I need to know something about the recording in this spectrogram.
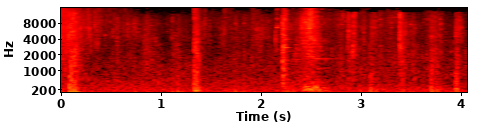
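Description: Footsteps thud on rocky ground.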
